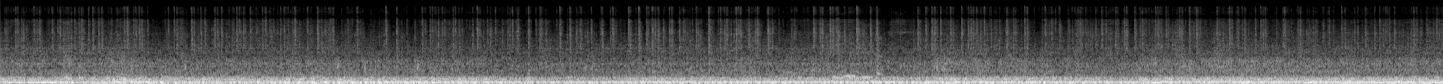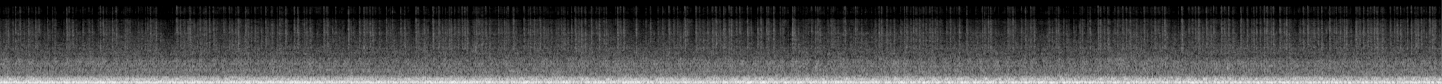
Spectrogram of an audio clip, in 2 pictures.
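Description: Bristol K5G bus's Gardner five-cylinder diesel engine running steadily under way, a loud, even low drone with little change in pitch, heard from aboard the moving bus.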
